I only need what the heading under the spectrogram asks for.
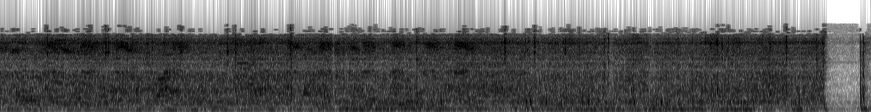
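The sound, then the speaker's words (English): Late-night Bangkok street ambience: a dense, unbroken racket of overlapping noise with frogs and birds holds at a steady loud level, with Thai men talking as they walk past faintly woven in, then drops out abruptly just before the end. “But that's the sound of nighttime, deep night, in Bangkok.”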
